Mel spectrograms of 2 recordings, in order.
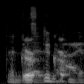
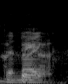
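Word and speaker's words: Danai: I think it's Denai. But yeah. – What? – Yeah. It's Denai. It's Denai.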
